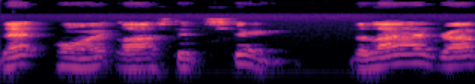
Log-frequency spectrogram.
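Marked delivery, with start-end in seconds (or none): none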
